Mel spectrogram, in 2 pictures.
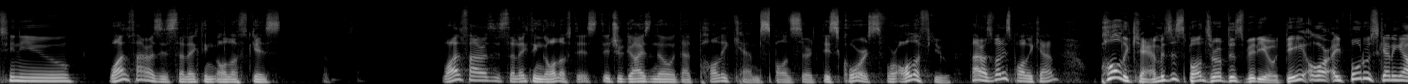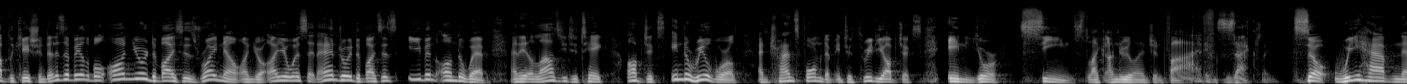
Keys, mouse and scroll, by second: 0.4 shift+right click, 0.8 shift+click, 1.5 right click, 2.2 shift+click, 3.2 right click, 3.6 w, 4.3 w, 4.6 a, 5.7 shift+click, 6.3 right click, 7.1 shift+click, 7.7 right click, 8.4 shift+click, 9.7 right click, 9.8-12.4 typing, 14.2 shift+click, 14.9 right click, 15.9 shift+click, 16.9 right click, 17.9 shift+click, 20.5-22.0 typing, 20.6 right click, 27.3 right click, 27.9 s.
